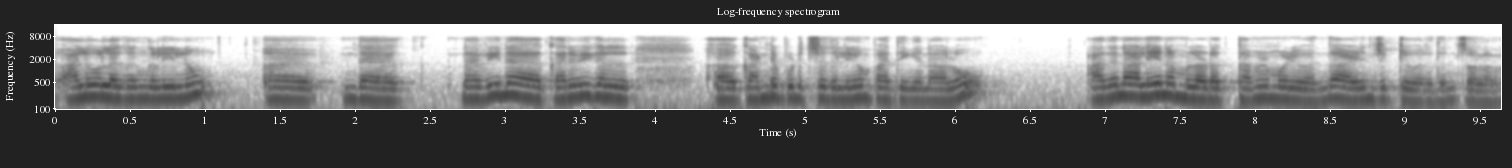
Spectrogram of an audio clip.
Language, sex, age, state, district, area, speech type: Tamil, female, 30-45, Tamil Nadu, Viluppuram, urban, spontaneous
